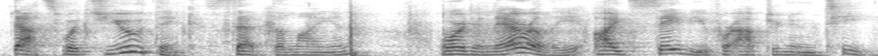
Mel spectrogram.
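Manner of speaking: threatening lion. Acted.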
